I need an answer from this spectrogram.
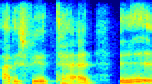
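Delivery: imitated thick Southern accent. Retelling what a passing bloke said in a bar: imitating a thick southern accent. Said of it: "with thick Southern accent going".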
